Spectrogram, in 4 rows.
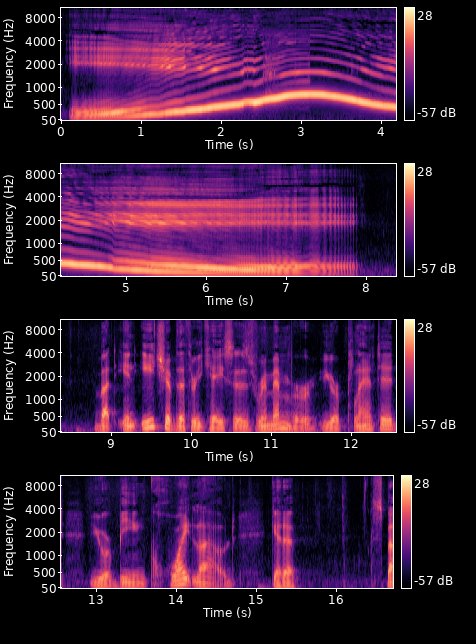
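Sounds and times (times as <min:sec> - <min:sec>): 
speech: 0:00.1 - 0:00.5, 0:08.9 - 0:15.6, 0:16.4 - 0:16.7
person's voice imitating a siren: 0:00.1 - 0:08.0.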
